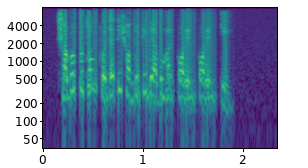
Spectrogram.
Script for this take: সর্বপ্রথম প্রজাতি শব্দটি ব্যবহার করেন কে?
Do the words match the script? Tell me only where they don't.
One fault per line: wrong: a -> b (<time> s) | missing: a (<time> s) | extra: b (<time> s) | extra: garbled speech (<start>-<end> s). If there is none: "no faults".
extra: করেন (1.5 s)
